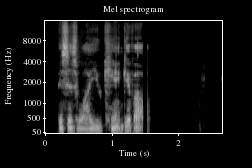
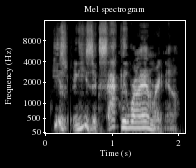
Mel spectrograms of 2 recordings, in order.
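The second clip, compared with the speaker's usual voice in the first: much higher, the thought bursting out; excited realization; 11 semitones higher than usual. Retold or imitated. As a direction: blurt it as it suddenly clicks. Audience member's realization continues.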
